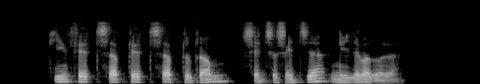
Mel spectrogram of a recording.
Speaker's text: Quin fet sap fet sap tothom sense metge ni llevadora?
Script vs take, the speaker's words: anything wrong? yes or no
no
